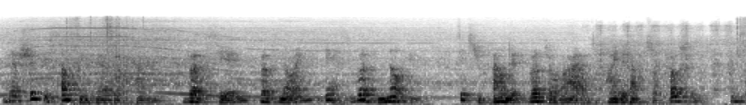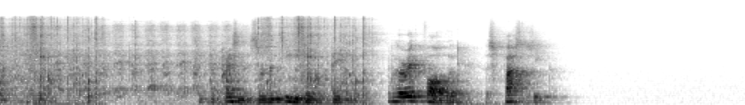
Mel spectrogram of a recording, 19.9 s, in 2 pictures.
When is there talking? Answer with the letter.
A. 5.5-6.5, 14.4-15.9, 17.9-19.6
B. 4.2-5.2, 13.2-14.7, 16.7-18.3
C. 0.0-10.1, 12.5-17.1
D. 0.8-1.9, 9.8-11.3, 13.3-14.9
C.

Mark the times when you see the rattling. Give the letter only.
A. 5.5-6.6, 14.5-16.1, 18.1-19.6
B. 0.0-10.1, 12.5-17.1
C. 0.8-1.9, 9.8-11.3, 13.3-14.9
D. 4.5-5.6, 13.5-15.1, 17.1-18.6
C.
